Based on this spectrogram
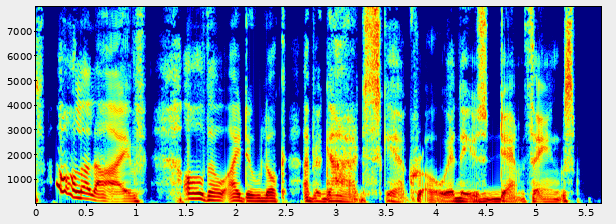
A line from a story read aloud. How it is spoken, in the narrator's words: he said, with his funny, inane laugh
